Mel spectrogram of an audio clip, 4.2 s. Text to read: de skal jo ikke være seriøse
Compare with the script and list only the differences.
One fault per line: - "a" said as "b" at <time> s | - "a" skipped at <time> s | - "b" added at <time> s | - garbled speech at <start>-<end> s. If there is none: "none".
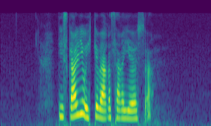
none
